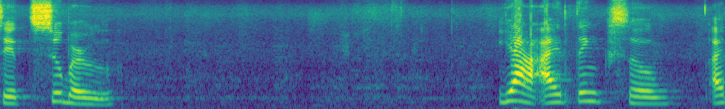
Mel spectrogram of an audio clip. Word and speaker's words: Subaru: Well, you write it like suic the word for comet, but you pronounce it Subaru.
